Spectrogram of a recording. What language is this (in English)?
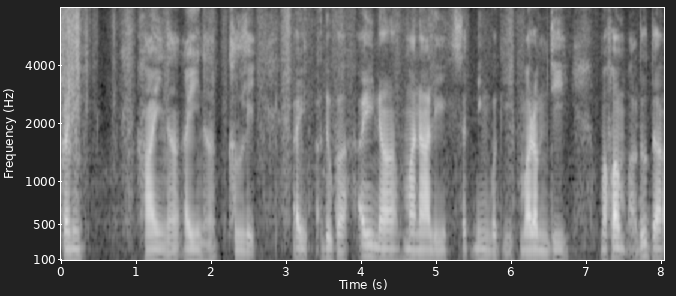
Manipuri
